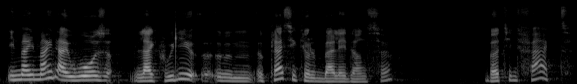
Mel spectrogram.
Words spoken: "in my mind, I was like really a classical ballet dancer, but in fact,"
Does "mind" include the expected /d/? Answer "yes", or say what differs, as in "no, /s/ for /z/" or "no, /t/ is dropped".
yes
